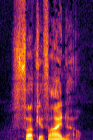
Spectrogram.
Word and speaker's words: Fukiphino: Beer is spelled F-U-K-I-P-H-I-N-O, pronounced fuck if I know.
